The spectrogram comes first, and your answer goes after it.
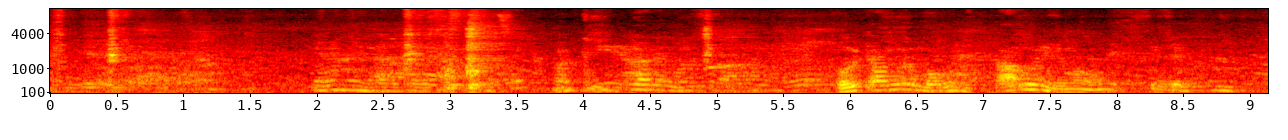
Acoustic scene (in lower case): crowded indoor space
